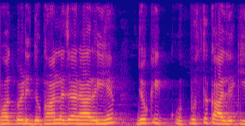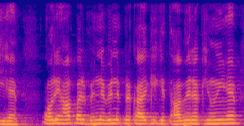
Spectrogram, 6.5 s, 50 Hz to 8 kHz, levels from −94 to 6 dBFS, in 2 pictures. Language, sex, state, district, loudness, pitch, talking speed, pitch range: Hindi, male, Uttar Pradesh, Ghazipur, -16 LUFS, 225 Hz, 200 wpm, 215-235 Hz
